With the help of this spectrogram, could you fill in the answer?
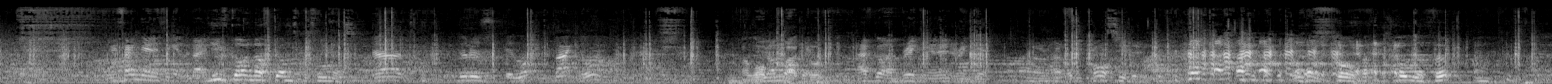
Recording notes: I apologise for the background noise, it was something that couldn't be avoided since we were at the Falkirk District Wargames Club where we played it. The interuptions from other people couldn't be avoided either, and since they were intersperesed by play then I couldn't really edit them out.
